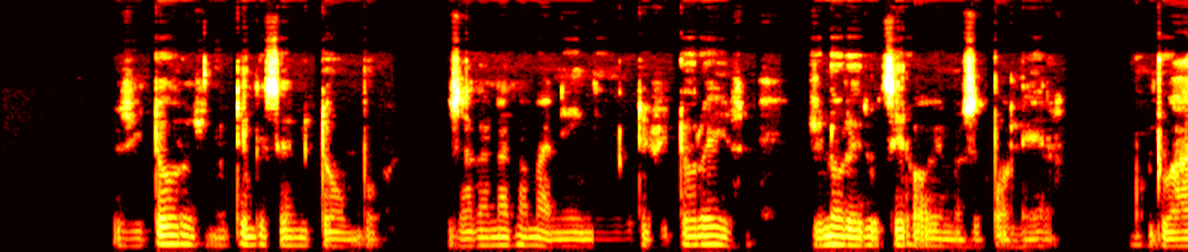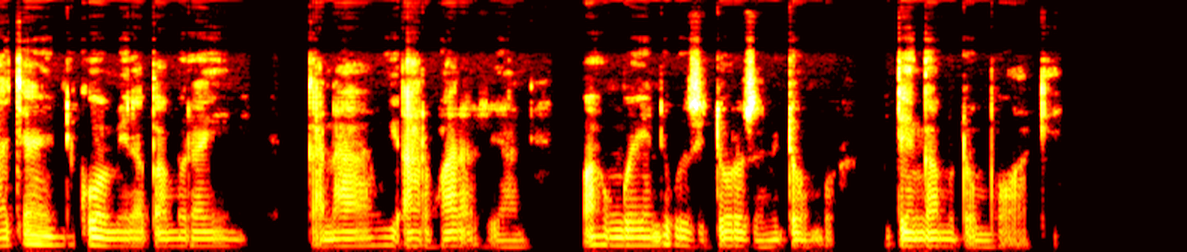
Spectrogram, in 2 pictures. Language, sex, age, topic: Ndau, male, 18-24, health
